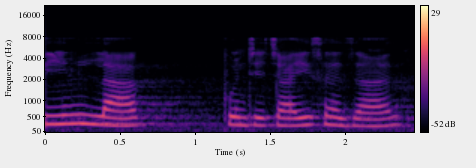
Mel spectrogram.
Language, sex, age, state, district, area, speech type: Goan Konkani, female, 30-45, Goa, Quepem, rural, spontaneous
